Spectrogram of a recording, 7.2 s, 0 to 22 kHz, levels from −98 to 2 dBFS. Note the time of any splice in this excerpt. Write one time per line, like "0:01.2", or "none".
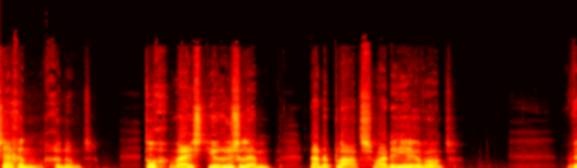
0:01.7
